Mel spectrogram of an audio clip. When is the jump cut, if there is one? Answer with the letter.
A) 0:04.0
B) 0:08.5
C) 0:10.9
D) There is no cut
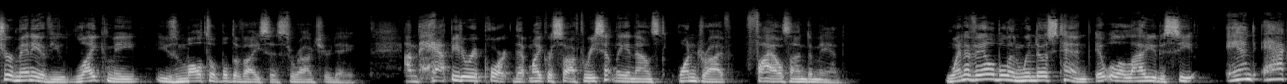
A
